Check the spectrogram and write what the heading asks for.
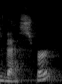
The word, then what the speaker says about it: VSEPR: old long word uh we fondly refer to it as vesper. Yes, I know that it's not phonetically pronounced like that, but we call it vesper because it's close enough. Uh, it states that the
